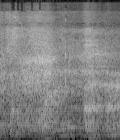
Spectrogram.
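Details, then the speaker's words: Harsh, noisy snorting inhalations from a Bullmastiff during a reverse sneezing bout; it sounds worrying but is harmless, and the dog needs reassurance until it stops. "This is reverse sneezing that I was talking about. Absolutely fine. Just got to reassure him."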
